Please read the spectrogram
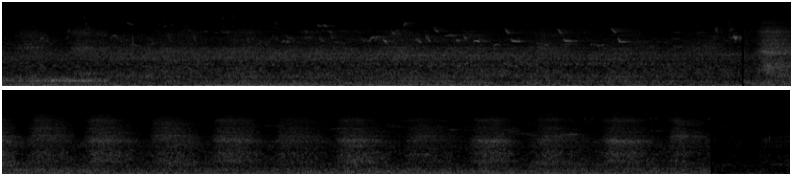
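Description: Outdoor ambience with wind rumble on the microphone and birds chirping. From about halfway, steady walking footsteps on stone paving, roughly one and a half steps a second. The sound drops away abruptly near the end.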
